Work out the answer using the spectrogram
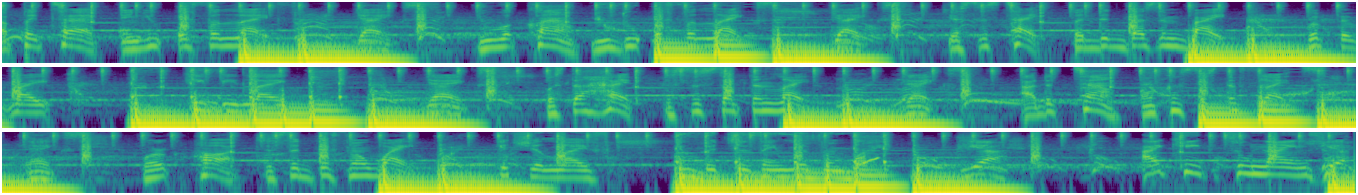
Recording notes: IT WAS A BLAST BEING A GUEST DJ HERE IS MY LIVE RECORDED SET.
